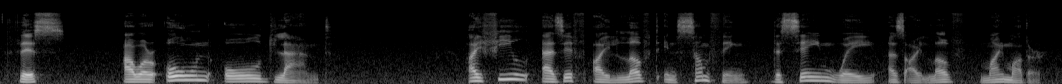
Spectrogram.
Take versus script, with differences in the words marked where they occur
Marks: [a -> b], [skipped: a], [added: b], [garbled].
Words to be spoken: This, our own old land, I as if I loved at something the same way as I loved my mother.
This, our own old land, I [added: feel] as if I loved [at -> in] something the same way as I [loved -> love] my mother.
